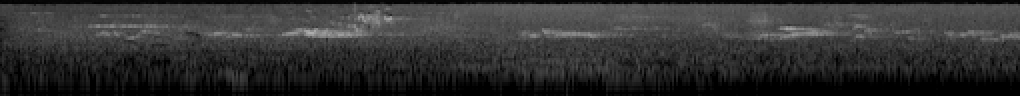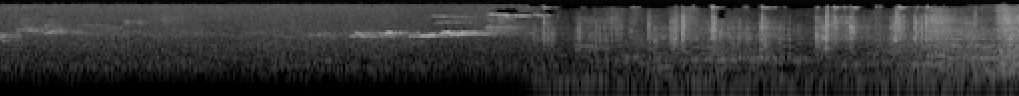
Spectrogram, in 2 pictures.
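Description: Faint bird chirps, short and scattered, over a quiet background hiss. About three-quarters of the way through, a run of sharp clicks and a fuller, lower sound come in.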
